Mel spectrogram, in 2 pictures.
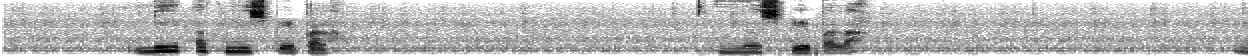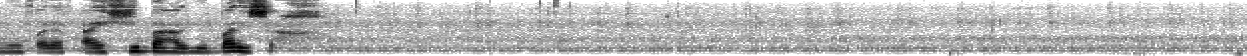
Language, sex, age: Wolof, female, 25-35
